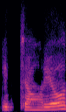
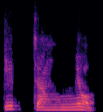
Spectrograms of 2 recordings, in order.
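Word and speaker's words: 입장료: indikasi biaya ada iang nah bacanya di sini bukan I tapi I kena karena jika I ketemu sama R maka rnya akan dibaca n jadi bacanya bukan IP Chang ro tapi IP chango jadi begini Ipang biaya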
